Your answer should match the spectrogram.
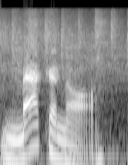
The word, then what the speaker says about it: Mackinac: I thought Kevin's reading of the text was perfect, but apparently Mackinac Island is pronounced Mackinac. – Yeah, I did not know that. So now I do. – Nice. – Yeah. I mean, that's like St. Louis pronunciations as well. I mean, how would you know to pronounce it Mackinac?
